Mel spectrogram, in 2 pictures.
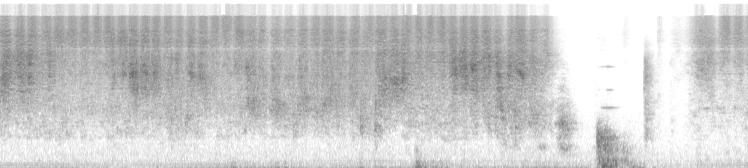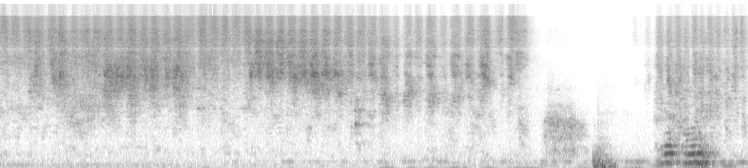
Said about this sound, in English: So with the sandpaper, I need to remove the old chalk.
